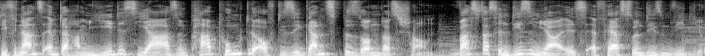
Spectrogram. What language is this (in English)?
German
